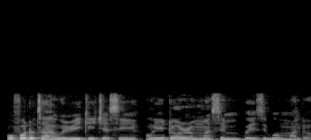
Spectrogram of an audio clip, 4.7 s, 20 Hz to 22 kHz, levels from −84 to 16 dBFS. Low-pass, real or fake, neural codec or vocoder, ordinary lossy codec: 7.2 kHz; real; none; none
